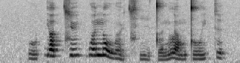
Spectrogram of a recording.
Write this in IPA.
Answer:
puː˨˥t̚jɐ˥t̚t͡syː˥k̚ wɵ˥no˨wɵ˨˩ɥ t͡sʰiː˨˩t̪ɵ˨˥nlɐ˨˧m t̪uː˨˥jkɪ˧k̚

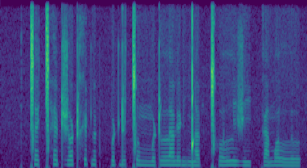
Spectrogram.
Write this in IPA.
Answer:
ǀɛǀʰɛʈ ʒɔʈ xɛʈɳɛʈpːʊʈ ɖɛǀʊmːʊʈ lːaɳiɖŋ͡ǃaʈ ǀʰolːiʒi kːamɔlːʊ

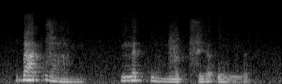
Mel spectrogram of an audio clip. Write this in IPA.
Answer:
ɗa˦˥k̚za̤˨˩ŋ | nɛ˦˥t̚hwə̤˨˩mvə˨˩t̚ si˧ə̯ʔu˧˩nŋə˨˩t̚

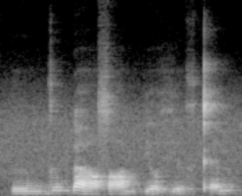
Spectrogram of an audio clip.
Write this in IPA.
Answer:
ɯm ɡɯmɗaːsˤaːm pʲovʲɯːxkʼɛm

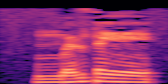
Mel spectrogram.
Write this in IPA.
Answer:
mɘɖɽe

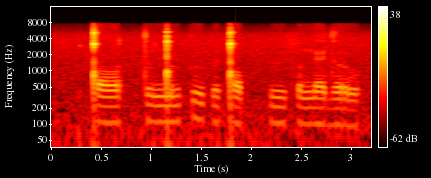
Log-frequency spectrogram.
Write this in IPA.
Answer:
ǃɔːtːɯŋ͡ǃɯ kɯ pʏǃɔpːʉ fəŋɛdəʊ̯

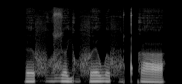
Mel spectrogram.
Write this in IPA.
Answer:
ɛfɔ̤ zœjɔ̤fɛ wəfɔ̤tka

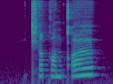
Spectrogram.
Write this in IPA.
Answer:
cʰiqɔnqʼœ

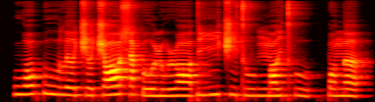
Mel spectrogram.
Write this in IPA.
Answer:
wɔk͡puː ləːt͡ʃəːt͡ʃɒː ɬak͡poːɳuɹɒː ɗiːt͡ʃituː ŋ͡mɒi̯t̪ʰu | k͡pɔn̪ɐ

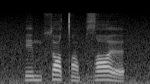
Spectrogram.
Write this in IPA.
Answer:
emsʷə tˤãpzˤɜ

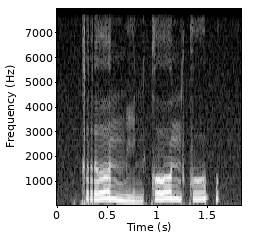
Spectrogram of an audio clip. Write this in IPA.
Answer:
krɤː˥˩nmi˩˦n koː˥˩nku˥˩ʔ

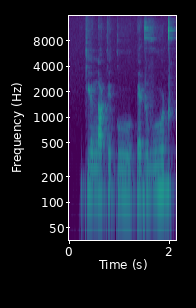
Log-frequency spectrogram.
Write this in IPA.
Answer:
kʲɘ nɑkeku | eɖuvuɖ

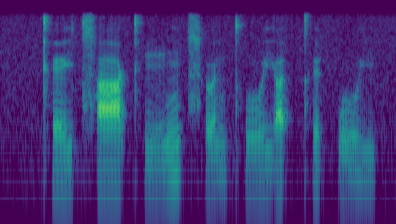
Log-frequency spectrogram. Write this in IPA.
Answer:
kʰe˨jt͡sʰaː˨ kʰiː˨˥ŋ t͡sʰɵ˨˩nt̪ʰuː˨jɐ˥t̚ t̪ʰɪ˧k̚wuː˨˩j

